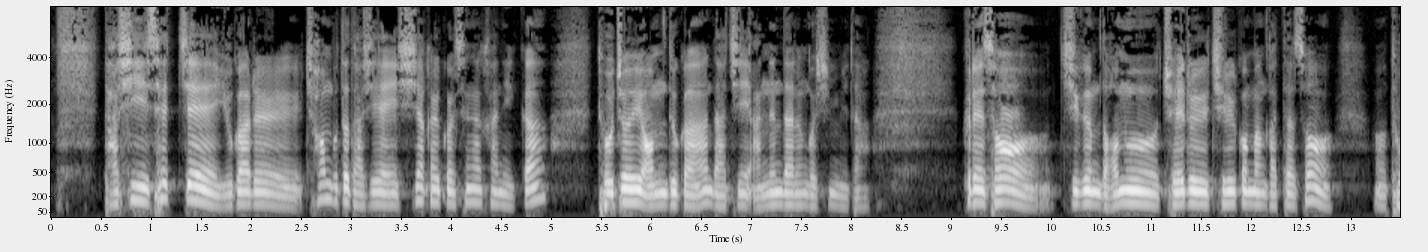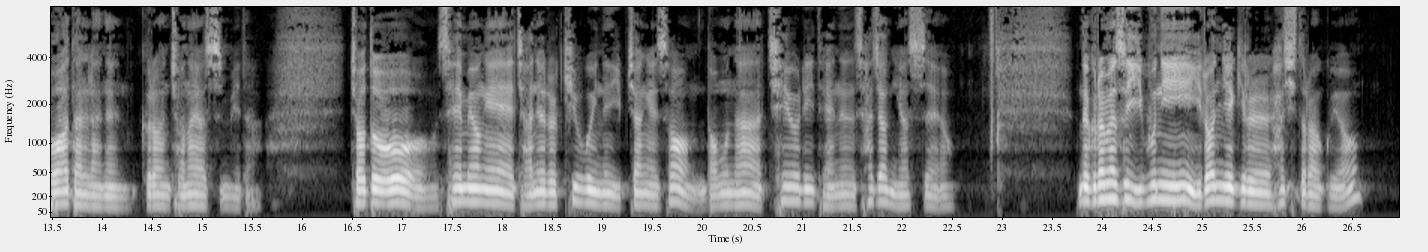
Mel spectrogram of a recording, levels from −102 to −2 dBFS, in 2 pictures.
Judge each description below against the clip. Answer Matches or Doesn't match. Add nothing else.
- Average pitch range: Matches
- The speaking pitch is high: Doesn't match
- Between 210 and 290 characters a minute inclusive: Matches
